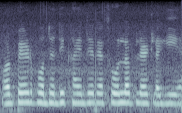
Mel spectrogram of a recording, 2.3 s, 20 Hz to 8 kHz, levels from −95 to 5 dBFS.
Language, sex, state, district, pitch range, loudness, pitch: Hindi, female, Haryana, Charkhi Dadri, 200-215 Hz, -15 LUFS, 210 Hz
